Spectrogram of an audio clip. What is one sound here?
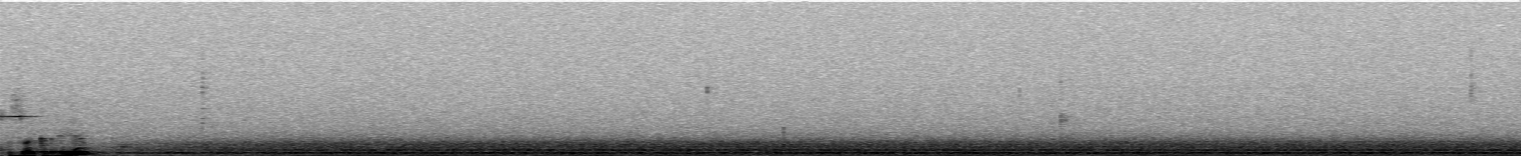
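A handheld electric appliance hums and blows steadily.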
